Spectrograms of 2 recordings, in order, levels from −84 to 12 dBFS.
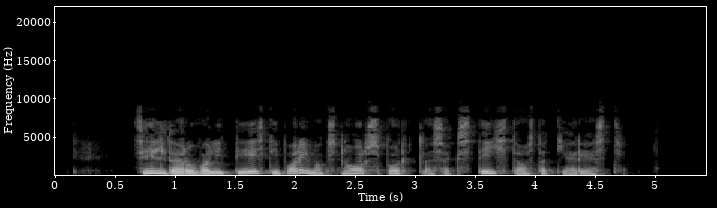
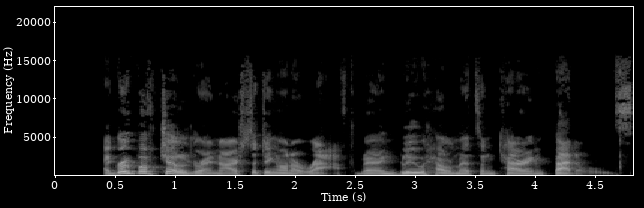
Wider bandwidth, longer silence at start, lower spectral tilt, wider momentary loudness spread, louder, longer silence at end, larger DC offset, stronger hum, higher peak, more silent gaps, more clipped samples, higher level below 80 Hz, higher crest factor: second, 9 kHz vs 15.5 kHz; first, 0.7 s vs 0.4 s; first, -6.5 dB/octave vs -4 dB/octave; first, 16 LU vs 9 LU; first, -19 LUFS vs -29 LUFS; first, 0.85 s vs 0 s; neither; neither; first, -2 dBFS vs -8 dBFS; neither; neither; about the same, -72 dBFS vs -76 dBFS; about the same, 18 dB vs 22 dB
